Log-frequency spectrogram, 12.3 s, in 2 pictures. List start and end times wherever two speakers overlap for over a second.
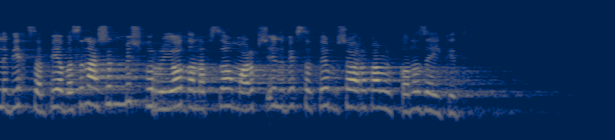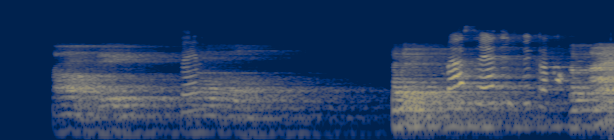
none

